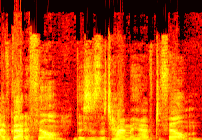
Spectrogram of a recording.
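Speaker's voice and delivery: ordinary delivery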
